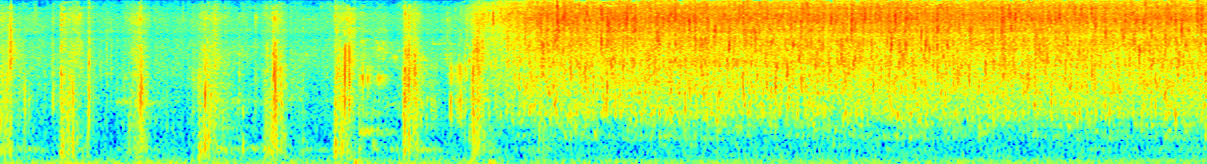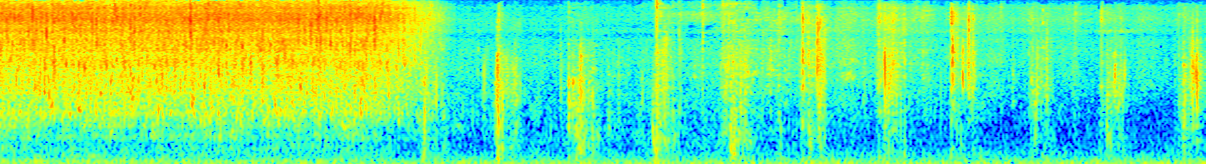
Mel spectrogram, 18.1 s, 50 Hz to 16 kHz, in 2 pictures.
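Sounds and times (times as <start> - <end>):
running water rushing: 3.7 - 12.3.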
